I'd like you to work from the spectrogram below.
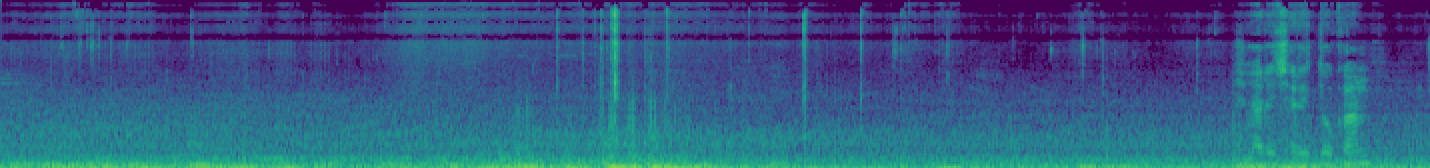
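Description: Evening street traffic in Saudi Arabia along a row of shops: a continuous low rumble of passing cars and engines, with a few brief clicks and clatters rising above the road noise.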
